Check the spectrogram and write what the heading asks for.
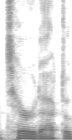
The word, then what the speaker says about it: pterodactyl: So he said, why can't you hear a pterodactyl go to the bathroom? I mean, I get it. We're trying to be here. It's like, this sounds like shit. What is it? Because the P is silent.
